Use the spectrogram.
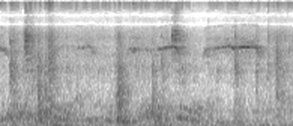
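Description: Pigeons coo in low, soft repeated phrases amid a busy mix of other bird chirps and calls, steady and fairly close throughout the short stretch.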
